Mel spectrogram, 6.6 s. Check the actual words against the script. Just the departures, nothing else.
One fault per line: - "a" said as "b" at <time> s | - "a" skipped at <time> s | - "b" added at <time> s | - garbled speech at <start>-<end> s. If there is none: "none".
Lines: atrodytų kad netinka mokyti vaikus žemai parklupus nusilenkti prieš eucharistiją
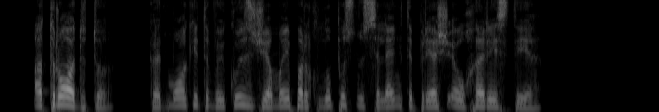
- "netinka" skipped at 1.7 s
